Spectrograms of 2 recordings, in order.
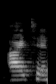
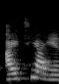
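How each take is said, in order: First: It is said loosely with little mouth movement. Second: It is said carefully with full mouth movement. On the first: The speaker calls it wrong. "is lazy" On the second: The speaker calls it right. "is correct"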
